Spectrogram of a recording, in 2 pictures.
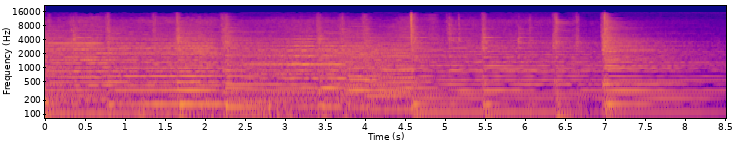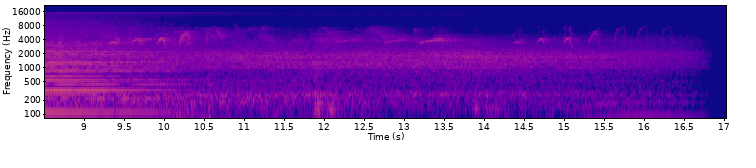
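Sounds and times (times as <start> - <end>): gentle background music: 0.0 - 13.4
outdoor hiss: 0.0 - 16.7
birds chirping: 0.0 - 16.8.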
